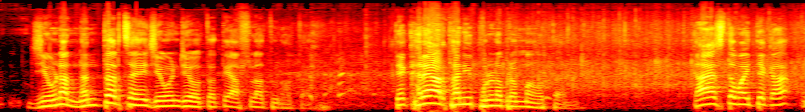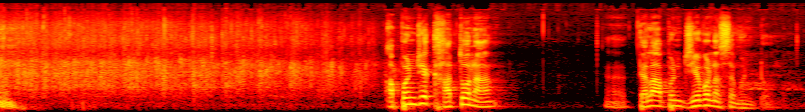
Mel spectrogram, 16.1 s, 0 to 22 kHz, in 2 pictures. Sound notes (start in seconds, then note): 6.2 applause; 9.1 applause continues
